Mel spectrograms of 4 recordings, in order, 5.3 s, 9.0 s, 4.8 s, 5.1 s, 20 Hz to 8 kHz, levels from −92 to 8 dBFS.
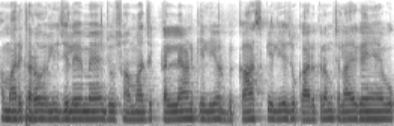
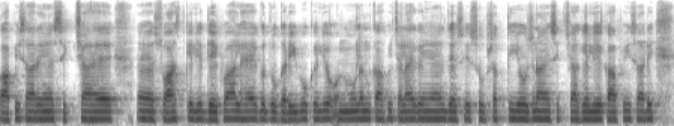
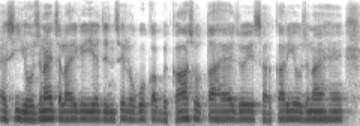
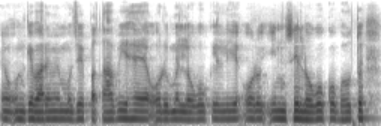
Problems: background sounds at intervals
